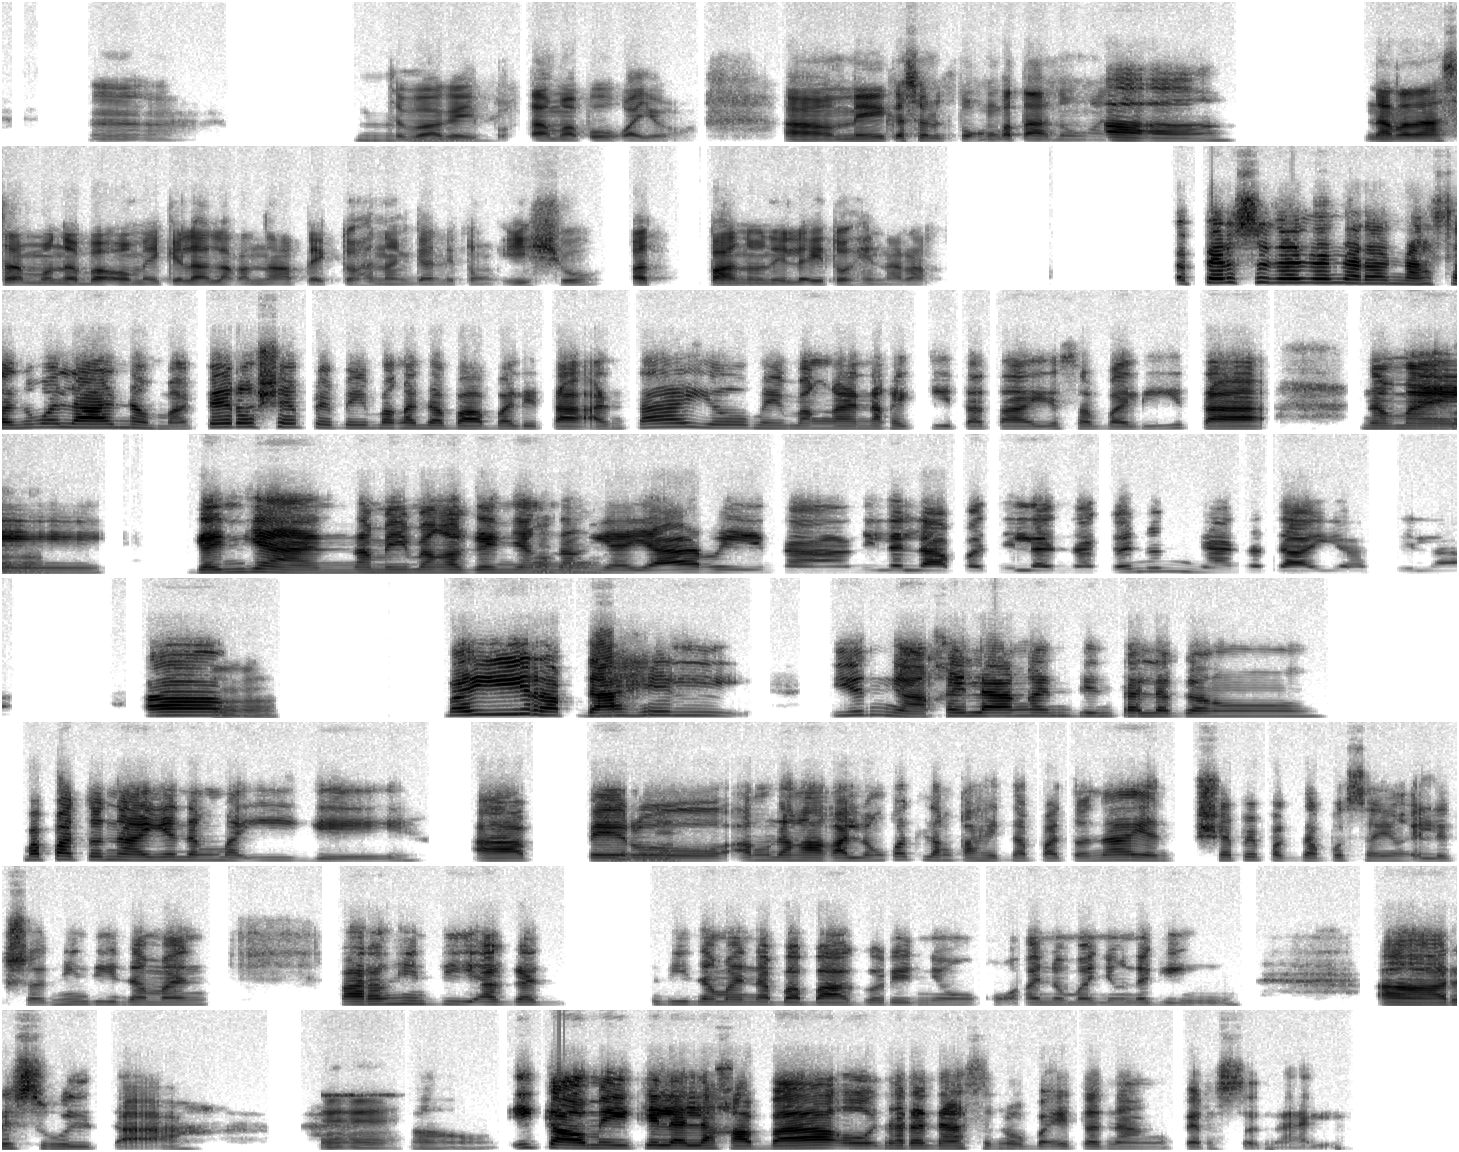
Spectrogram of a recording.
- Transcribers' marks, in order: none
- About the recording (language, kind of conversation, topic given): Filipino, unstructured, Ano ang nararamdaman mo kapag may mga isyu ng pandaraya sa eleksiyon?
